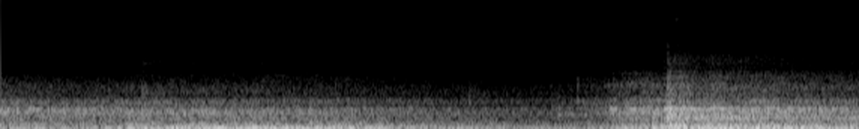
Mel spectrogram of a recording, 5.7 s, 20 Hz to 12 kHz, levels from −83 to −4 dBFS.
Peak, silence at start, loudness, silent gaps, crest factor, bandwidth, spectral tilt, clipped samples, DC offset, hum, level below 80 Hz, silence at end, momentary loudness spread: -14 dBFS; 0 s; -32 LUFS; none; 16 dB; 2.2 kHz; -14 dB/octave; under 0.1%; under 0.1%; none; -32 dBFS; 0 s; 15 LU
